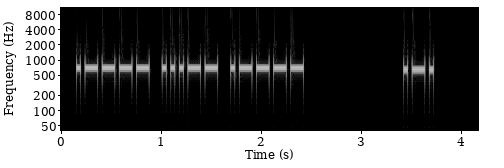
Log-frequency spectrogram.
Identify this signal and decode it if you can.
Morse code, heard as a keyed tone, about 28 wpm, 700 Hz. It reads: 131 R
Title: Worked All Europe DX Contest - QTC Exchange - 28wpm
